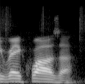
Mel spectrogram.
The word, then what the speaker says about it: Rayquaza: I know but I always heard it proper pronunciation would be Rayquaza we're also well I was about to say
